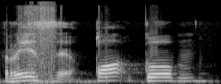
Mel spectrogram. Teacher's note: قاف 2 نقطوں والا ہے، اس کو موٹا پڑھنا ہے، قاف حروف مستعلیہ سے ہے۔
